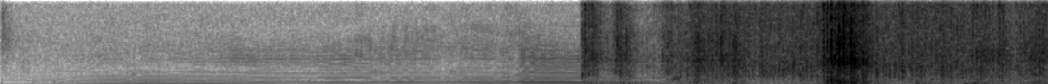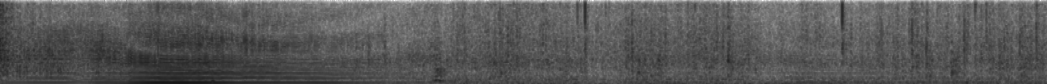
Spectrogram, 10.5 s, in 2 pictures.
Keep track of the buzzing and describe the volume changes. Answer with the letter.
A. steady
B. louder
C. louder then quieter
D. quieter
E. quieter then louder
C.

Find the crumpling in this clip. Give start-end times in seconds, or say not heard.
2.9-5.3.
